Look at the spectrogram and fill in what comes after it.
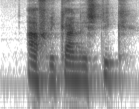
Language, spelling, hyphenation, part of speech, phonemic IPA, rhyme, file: Dutch, afrikanistiek, afri‧ka‧nis‧tiek, noun, /ˌaː.fri.kaː.nɪsˈtik/, -ik, Nl-afrikanistiek.ogg
- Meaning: African linguistics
